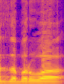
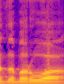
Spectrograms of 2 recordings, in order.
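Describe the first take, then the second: Both takes have the same delivery.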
